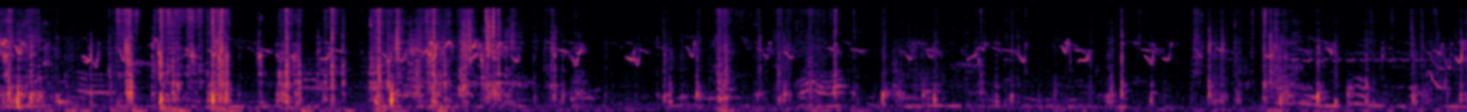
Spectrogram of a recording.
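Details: Baby grey francolins peep in thin, rising notes, loosely spaced at first and then scattered among sharp tapping and rustling sounds, with a faint low hum beneath.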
